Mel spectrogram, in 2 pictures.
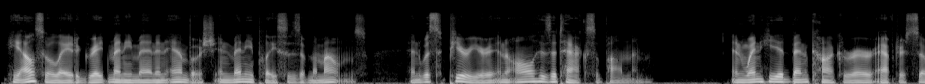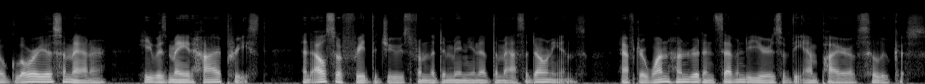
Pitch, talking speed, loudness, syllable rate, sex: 100 Hz, 200 wpm, -21 LUFS, 5.5 syllables/s, male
